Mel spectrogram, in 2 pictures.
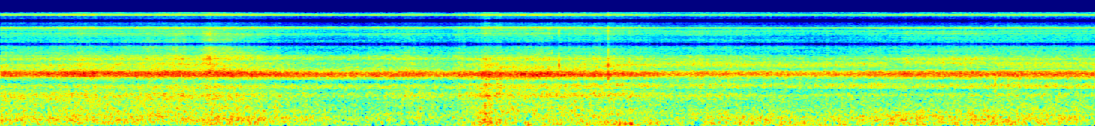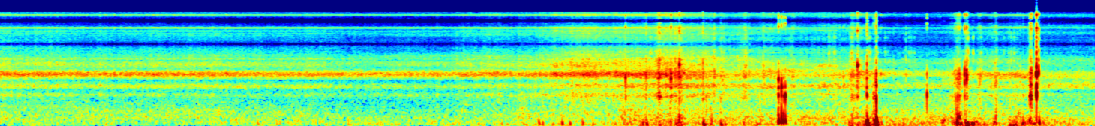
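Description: Surf breaking and washing on a sandy, rocky beach, heard through a waterproof camera case as a steady hiss. In the last few seconds, a series of sharp knocks and splashes comes as the wash of a wave reaches the camera.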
